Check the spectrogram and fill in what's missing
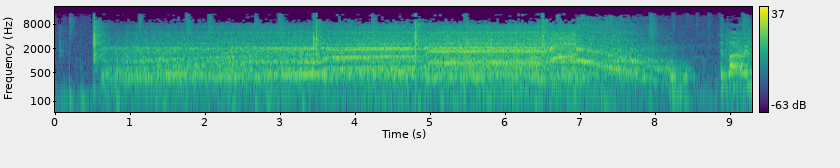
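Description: Electric mixer beating butter, sugar and eggs for a vanilla wedding cake batter, a steady close whirring drone that holds for most of the stretch, shifts pitch once near the end, then briefly cuts out and restarts.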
